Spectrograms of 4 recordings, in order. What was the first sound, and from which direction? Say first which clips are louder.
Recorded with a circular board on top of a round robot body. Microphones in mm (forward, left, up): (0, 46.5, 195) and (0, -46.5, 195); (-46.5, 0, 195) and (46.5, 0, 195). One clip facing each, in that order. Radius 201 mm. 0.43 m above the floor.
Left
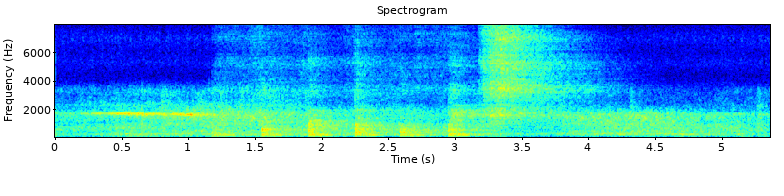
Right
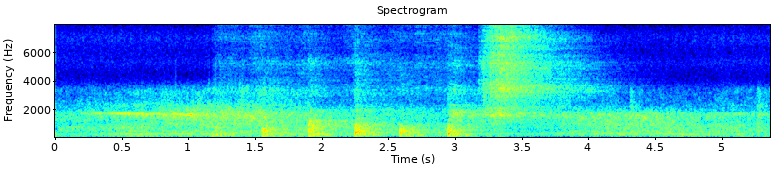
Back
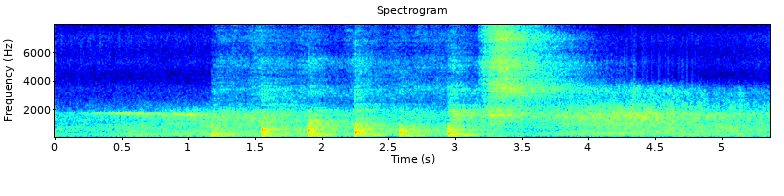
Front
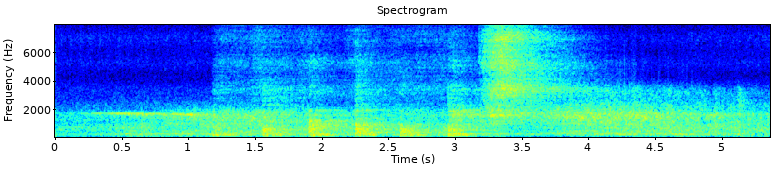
Running footsteps: even, back 4 dB; 165° left.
